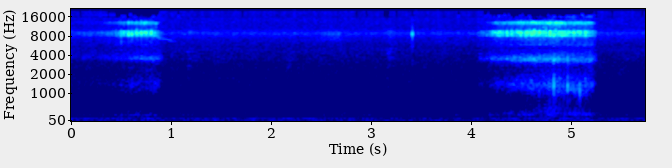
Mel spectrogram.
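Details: Chihuahua named Kuu asleep and snoring; two soft, breathy, hissing snores, one at the start and another near the end, separated by quiet breathing over a steady low hum.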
